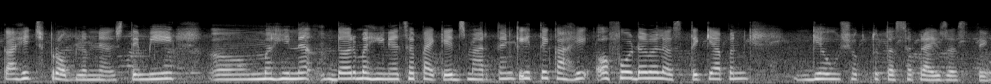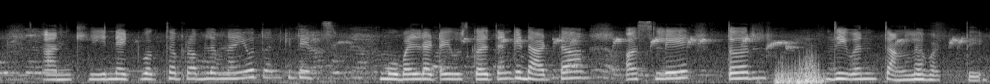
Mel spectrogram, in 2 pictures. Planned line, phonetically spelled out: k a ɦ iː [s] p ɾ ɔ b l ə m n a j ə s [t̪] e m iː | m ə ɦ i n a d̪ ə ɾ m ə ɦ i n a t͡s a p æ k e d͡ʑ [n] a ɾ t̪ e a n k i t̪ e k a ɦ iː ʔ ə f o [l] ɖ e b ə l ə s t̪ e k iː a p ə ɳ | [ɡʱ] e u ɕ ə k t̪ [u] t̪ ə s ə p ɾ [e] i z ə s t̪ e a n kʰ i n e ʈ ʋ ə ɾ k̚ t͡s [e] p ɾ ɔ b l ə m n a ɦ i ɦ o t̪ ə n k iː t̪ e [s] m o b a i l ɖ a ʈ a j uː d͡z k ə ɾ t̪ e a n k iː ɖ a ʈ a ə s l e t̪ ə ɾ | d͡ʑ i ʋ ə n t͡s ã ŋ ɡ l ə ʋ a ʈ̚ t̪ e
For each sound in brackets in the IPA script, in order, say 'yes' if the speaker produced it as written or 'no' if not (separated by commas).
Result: no, yes, no, no, yes, no, no, no, no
